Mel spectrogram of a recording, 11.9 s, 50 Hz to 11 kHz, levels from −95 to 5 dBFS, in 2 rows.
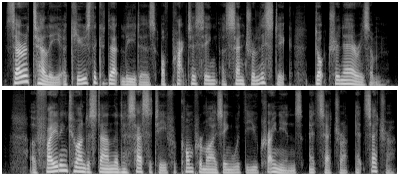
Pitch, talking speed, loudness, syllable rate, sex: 125 Hz, 115 wpm, -20 LUFS, 4.7 syllables/s, male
